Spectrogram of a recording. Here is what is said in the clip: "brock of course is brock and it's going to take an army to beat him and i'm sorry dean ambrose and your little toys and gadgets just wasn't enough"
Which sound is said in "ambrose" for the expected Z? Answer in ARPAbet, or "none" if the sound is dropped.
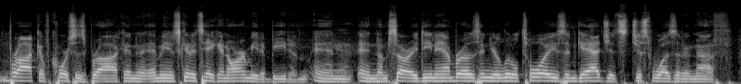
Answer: Z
